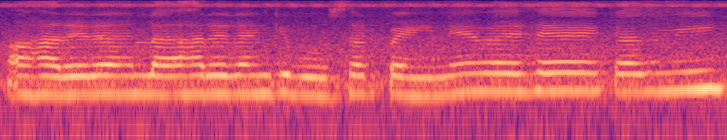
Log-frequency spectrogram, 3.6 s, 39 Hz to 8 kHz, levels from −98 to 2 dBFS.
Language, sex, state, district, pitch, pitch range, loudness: Hindi, female, Uttar Pradesh, Hamirpur, 230 Hz, 225-245 Hz, -14 LUFS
